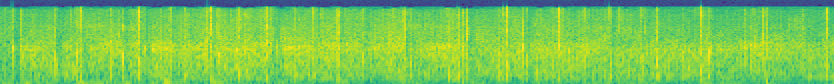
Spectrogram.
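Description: Audience at a Model UN event at MGIMO applauding a young team, sustained loud clapping from a large hall crowd, dense and even throughout.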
